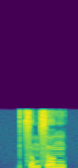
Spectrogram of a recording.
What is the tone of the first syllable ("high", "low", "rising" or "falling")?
rising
